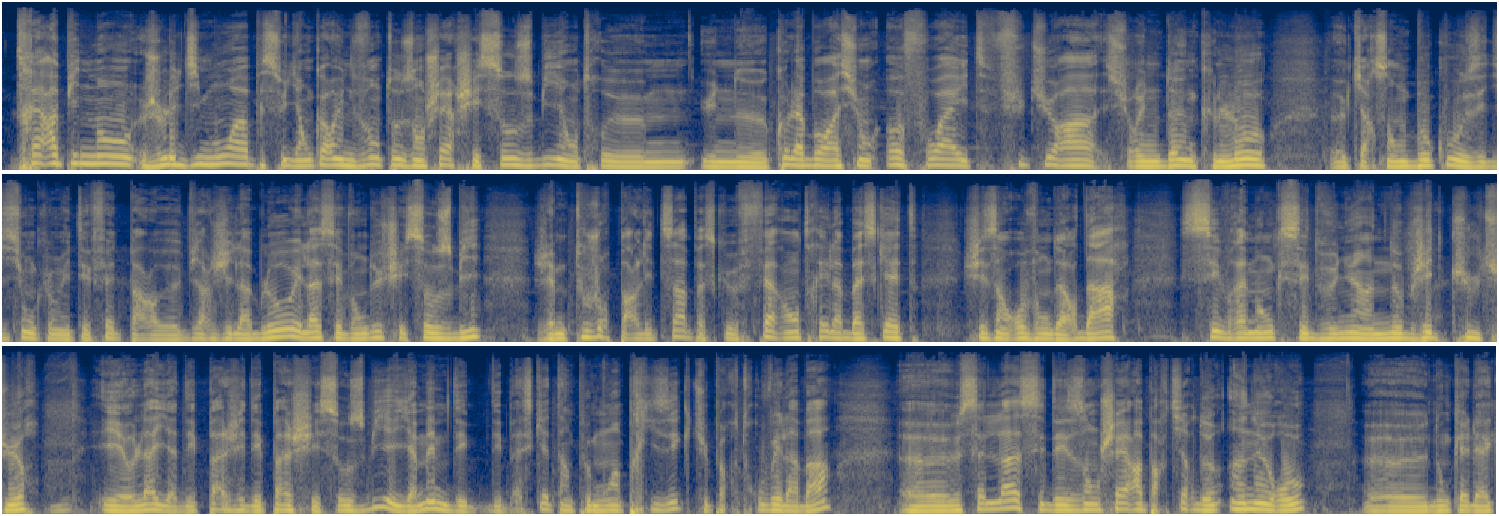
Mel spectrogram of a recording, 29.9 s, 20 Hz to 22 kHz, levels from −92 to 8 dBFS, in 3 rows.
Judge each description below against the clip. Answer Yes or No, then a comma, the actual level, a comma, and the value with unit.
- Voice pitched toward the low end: Yes, low, 125 Hz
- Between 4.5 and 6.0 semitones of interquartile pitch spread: No, average, 3.8 semitones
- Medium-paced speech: No, fast, 230 wpm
